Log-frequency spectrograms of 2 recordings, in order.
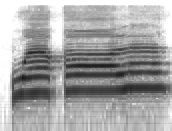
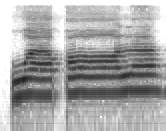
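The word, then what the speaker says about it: وقال: Waq lagi lagi mulutnya huruf qofnya maju dikit nih. Waqola waqola waqar. Iya. Jadi mulutnya enggak boleh waqo, enggak boleh waqo, tapi waqola jadi sama waqola.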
